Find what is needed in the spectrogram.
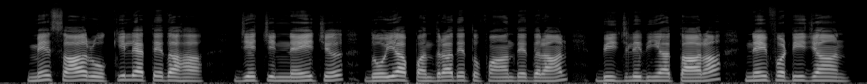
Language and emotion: Dogri, fearful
